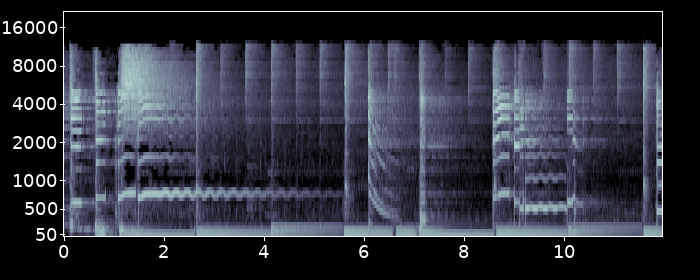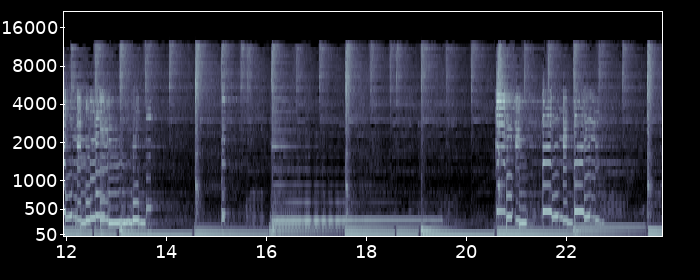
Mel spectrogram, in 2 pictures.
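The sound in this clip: Instrumental blues music plays: a steady stepping bass line underpins an electric guitar with bent, sliding notes and ringing phrases, loud and continuous throughout.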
